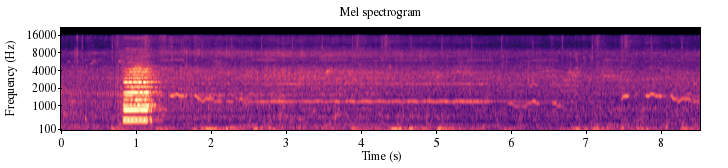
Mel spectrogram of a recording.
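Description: A vehicle horn gives a single short toot about a second in. A faint thin high steady tone follows, wavering slightly, for several seconds.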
